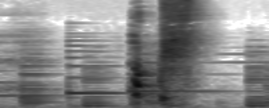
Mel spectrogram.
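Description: A boy sneezes once, loudly, about a second in: a short voiced cry that drops in pitch and breaks into a hard burst of breath. Light piano music plays underneath.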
